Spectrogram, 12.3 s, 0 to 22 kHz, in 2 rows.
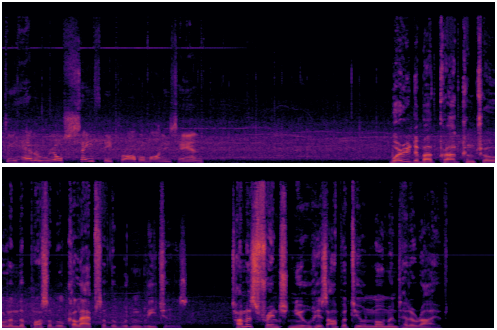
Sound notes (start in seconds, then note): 4.8 crowd cheering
